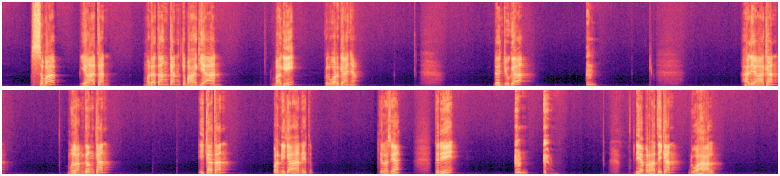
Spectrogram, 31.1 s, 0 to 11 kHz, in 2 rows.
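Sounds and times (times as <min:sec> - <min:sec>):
man clearing his throat: 0:11.7 - 0:12.1, 0:25.8 - 0:26.8.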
